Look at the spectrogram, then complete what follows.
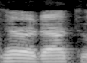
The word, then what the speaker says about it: pterodactyl: it's not your fault the p and pterodactyl is silent but if you hire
